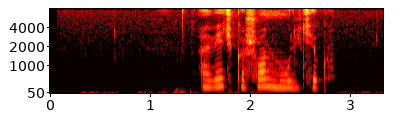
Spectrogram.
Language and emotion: Russian, neutral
